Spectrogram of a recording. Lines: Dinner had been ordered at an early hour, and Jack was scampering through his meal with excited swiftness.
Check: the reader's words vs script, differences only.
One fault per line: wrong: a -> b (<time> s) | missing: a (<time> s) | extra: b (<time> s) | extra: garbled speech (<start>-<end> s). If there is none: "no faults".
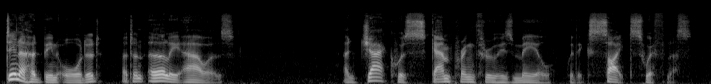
wrong: hour -> hours (1.8 s)
wrong: excited -> excite (5.8 s)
